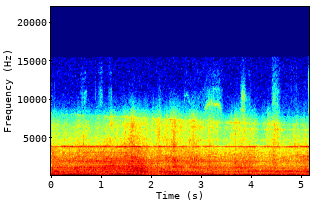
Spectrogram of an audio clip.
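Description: An aircraft departs DFW Airport at night, its engines producing a steady, loud low-heavy roar with a thin high whine running through it, continuous and uninterrupted.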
